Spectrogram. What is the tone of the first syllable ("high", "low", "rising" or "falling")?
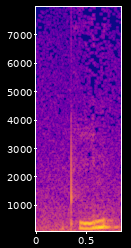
rising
